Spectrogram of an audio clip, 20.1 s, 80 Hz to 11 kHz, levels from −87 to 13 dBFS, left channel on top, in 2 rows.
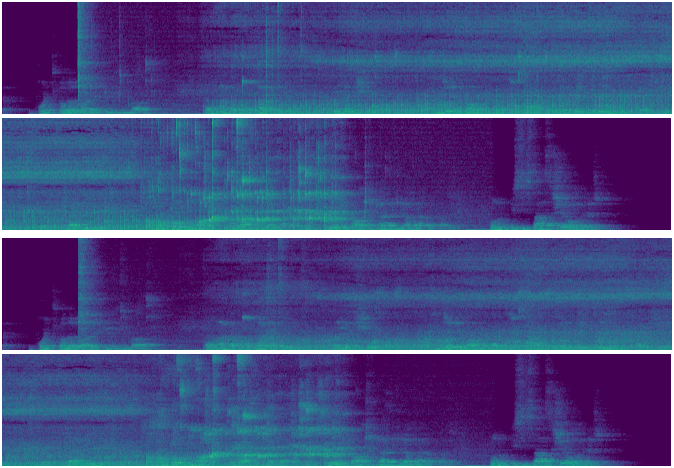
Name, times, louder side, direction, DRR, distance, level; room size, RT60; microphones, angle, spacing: voice 1, 0.5-2.2 3.0-5.9 6.4-7.7 8.0-10.0 10.5-11.9 12.2-16.8 17.4-19.0, right 1 dB, 5° left, -13 dB, 0.7 m, -36 dB
sound 1, 1.1-17.4, left 3 dB, 65° left, 0.4 m, -34 dB
5.2 x 2.4 x 2.5 m, 1.1 s
head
